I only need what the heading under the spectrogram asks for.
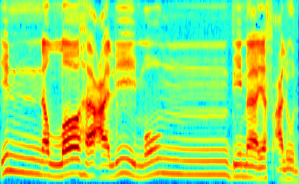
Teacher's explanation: panjangkan suara gunnah itu dua harakat kemudian alimun asalnya tanwin nun mati kan jadi tukar jadi pada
